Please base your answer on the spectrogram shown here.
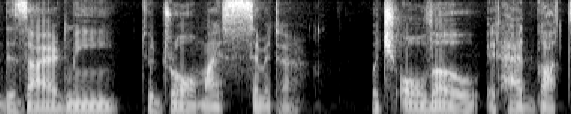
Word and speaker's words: scimitar: He first called for my scimitar.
